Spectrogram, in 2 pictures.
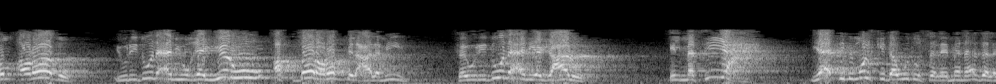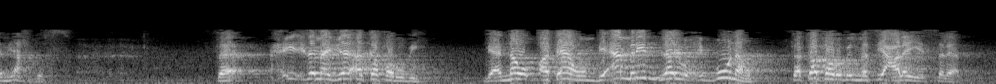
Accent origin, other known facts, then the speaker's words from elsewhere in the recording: Egypt; وحتى عندنا في مصر وبلادنا يقول لك ولاد اصول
